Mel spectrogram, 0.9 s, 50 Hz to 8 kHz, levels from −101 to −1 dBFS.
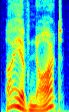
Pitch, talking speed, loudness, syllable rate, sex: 150 Hz, 205 wpm, -15 LUFS, 4.4 syllables/s, male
